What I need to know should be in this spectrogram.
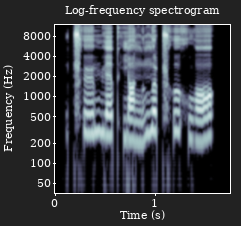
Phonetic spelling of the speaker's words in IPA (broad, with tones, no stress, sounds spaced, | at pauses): ʈ͡ʂʰ ɻ̩˧˥ m ɥ ɛ˧˥ pʰ j ɑ˨˩ ŋ ʊ˥ ŋ ɤ˥˩ ʈ͡ʂʰ u˥ x w ɔ˧˥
